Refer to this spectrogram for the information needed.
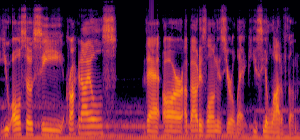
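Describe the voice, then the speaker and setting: A man narrating a tabletop roleplaying game as game master, improvising descriptions in a conversational, halting way. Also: lowish voice, bright, forceful tone. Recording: music playing behind the voice.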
